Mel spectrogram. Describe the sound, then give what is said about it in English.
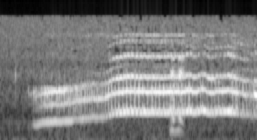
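A voice imitates a nightingale's song by swallowing a bit of water from a glass and warbling through it, producing a rising, sustained bubbling trill that wavers rapidly in pitch for several seconds. “Now I'll swallow a bit, and then you just listen.”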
